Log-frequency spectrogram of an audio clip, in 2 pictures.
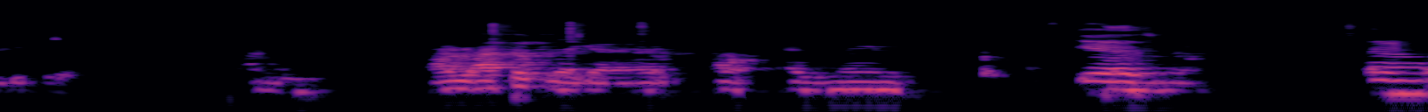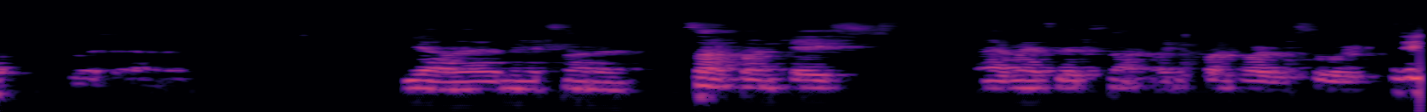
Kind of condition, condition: fault, poor sound quality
